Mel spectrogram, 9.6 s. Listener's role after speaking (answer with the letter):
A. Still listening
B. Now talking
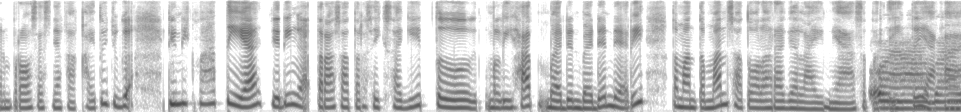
B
